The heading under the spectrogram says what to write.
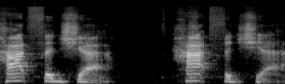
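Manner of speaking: Boston-sounding pronunciation. Host greeting mod admins, reading out a place name, Boston-sounding pronunciation. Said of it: "that sounded too Boston".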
